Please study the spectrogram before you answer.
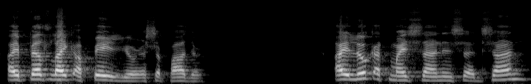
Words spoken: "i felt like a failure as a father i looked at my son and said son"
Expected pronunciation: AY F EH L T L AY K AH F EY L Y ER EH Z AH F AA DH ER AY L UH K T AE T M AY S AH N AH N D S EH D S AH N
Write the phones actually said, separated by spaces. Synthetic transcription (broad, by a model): AY F EH L T L AY K AH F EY L Y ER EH S AH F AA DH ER AY L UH K AH T M AY S AH N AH N S EH D S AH N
